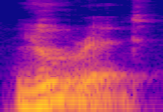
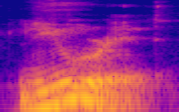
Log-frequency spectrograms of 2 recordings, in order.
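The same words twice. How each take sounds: First: The oo vowel follows with no y sound. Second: A y sound comes before the oo vowel. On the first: "standard American English speaker would say" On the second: "a standard British English speaker would say"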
